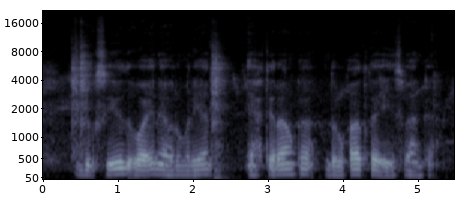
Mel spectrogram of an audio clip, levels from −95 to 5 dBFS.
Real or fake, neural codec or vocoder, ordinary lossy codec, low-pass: real; none; none; 19.8 kHz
